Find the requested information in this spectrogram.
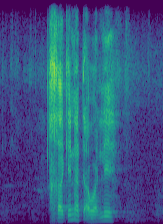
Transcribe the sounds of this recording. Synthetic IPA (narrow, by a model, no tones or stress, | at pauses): ɣakʼɪnatʼa̰walɪ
